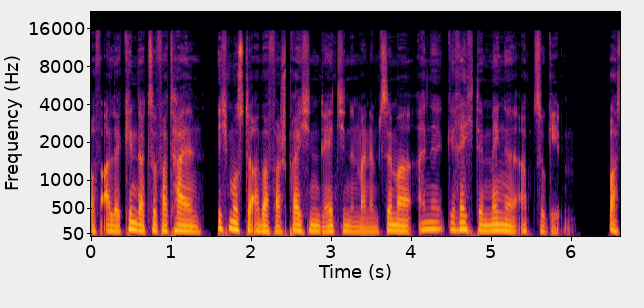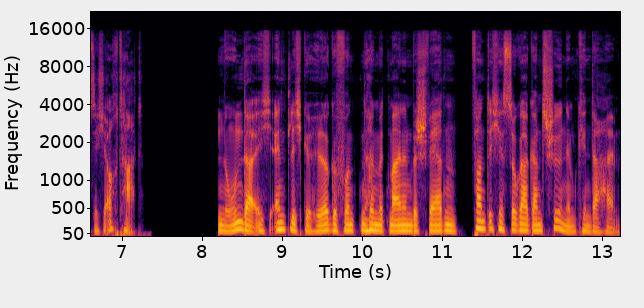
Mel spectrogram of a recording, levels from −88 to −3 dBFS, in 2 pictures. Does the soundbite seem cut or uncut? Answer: cut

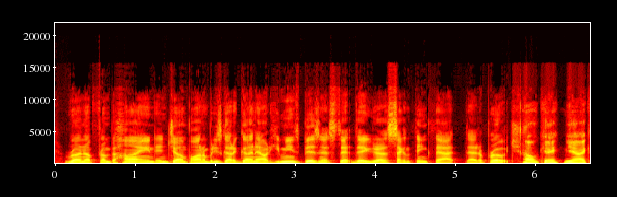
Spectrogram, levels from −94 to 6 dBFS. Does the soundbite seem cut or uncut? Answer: uncut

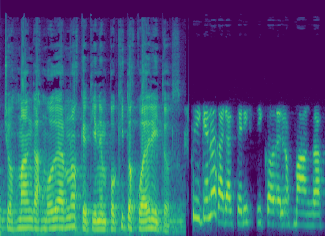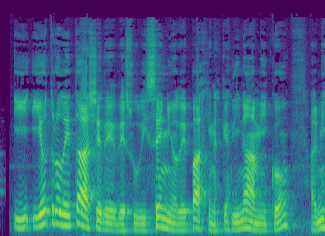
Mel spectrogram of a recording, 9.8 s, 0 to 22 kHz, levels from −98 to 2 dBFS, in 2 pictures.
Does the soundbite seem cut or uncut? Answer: cut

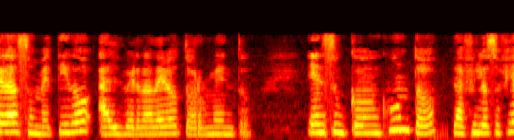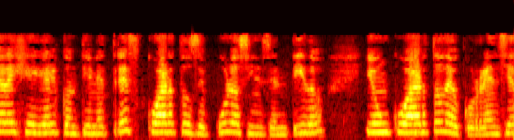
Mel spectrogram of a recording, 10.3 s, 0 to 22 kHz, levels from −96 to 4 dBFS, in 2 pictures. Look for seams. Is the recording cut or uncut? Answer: uncut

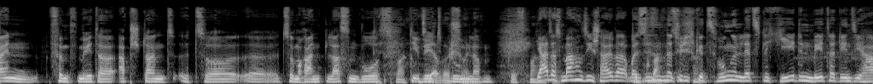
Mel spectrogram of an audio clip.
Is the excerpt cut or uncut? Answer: cut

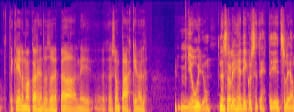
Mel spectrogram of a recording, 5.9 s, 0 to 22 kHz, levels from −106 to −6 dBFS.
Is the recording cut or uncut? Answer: uncut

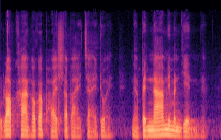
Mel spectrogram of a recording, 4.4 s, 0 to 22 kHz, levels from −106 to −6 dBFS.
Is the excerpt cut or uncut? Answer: cut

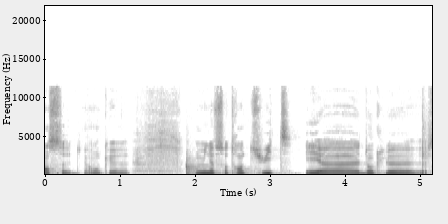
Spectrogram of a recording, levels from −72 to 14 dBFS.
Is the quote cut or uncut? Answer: cut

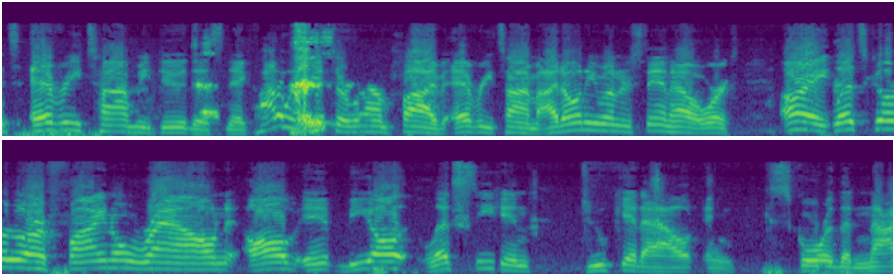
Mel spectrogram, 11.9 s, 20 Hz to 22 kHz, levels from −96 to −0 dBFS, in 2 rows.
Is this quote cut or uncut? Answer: cut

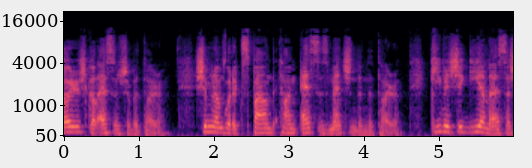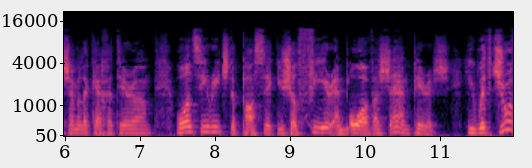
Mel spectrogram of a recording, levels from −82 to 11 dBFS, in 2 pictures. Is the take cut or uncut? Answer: cut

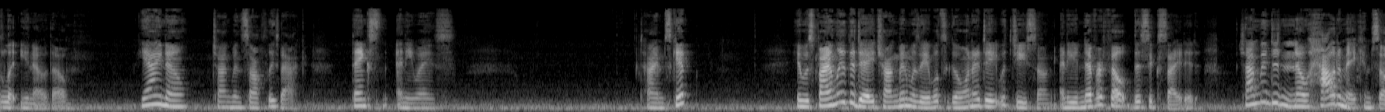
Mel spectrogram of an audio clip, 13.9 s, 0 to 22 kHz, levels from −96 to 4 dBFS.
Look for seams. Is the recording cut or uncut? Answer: cut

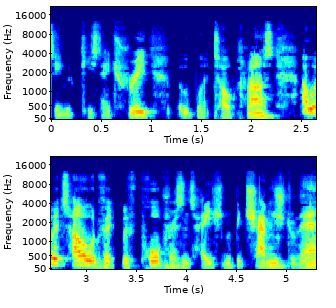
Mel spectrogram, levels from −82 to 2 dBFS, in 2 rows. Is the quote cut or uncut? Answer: cut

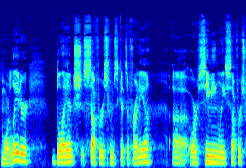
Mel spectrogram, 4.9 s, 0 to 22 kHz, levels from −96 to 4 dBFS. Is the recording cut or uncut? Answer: uncut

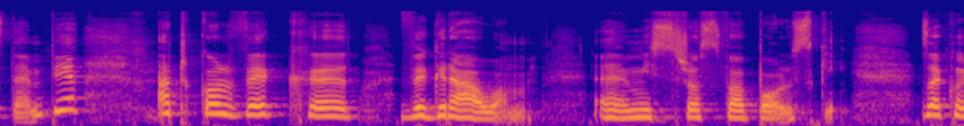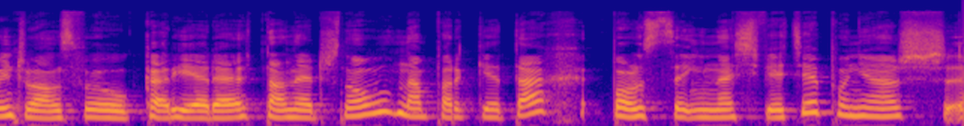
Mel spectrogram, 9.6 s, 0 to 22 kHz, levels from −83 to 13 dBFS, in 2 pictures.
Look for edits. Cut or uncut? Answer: uncut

